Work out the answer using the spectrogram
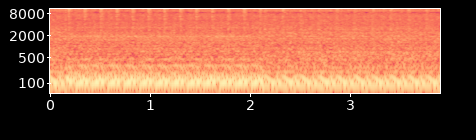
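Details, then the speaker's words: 2012 Mustang GT 5.0 Coyote, about 130–140k miles, long-tube headers, next day after oil change with Marvel Mystery Oil; steady deep V8 idle with faint light tick about three per second, the long-standing Coyote tick, barely quieter than before; suspected valvetrain, unconfirmed. "It did quiet my engine noise down just like a little smidgen, but it really wasn't that noticeable. Sounds very similar to before the oil change."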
